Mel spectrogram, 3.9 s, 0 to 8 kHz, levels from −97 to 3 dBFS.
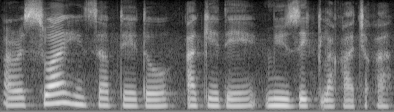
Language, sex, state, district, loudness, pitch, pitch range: Nagamese, female, Nagaland, Dimapur, -18 LUFS, 180 Hz, 175-190 Hz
